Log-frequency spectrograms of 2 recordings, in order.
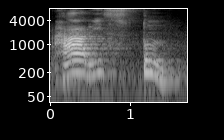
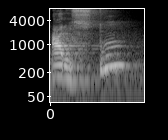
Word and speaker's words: Haristum: o nome dele é Haristum, ou Aristum, de acordo com a pronúncia, é com H que se escreve.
